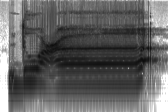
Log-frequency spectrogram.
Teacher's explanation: جب حمزہ پہ ساکن ہوگا، حمزہ وقف کریں گے تو وہاں حمزہ کو جھٹکے سے ادا کریں گے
